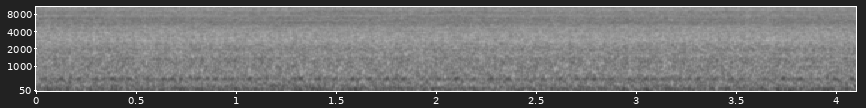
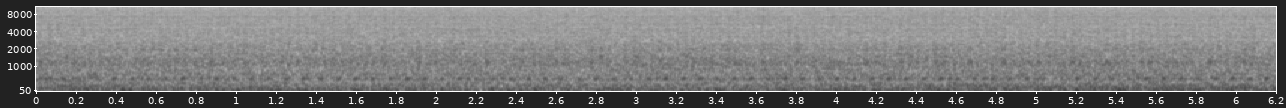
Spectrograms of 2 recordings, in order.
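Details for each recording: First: Car with hissing noise and lean check engine light at idle: steady airy hiss over even idle that stops when a vacuum line is pinched off, engine then smoother; leak where that vacuum line connects. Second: Engine at idle after repairing a hissing vacuum leak, found by pinching hoses, and hose trimmed and refitted; P0171 lean code gone: even, steady smooth low rumble, no hiss or stumble over twelve seconds; normal idle.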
